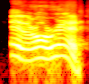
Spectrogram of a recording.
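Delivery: cheerful clueless soldier. Pretend. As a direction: chirp it like nothing's wrong. Imitates the colorblind bomb tech.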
